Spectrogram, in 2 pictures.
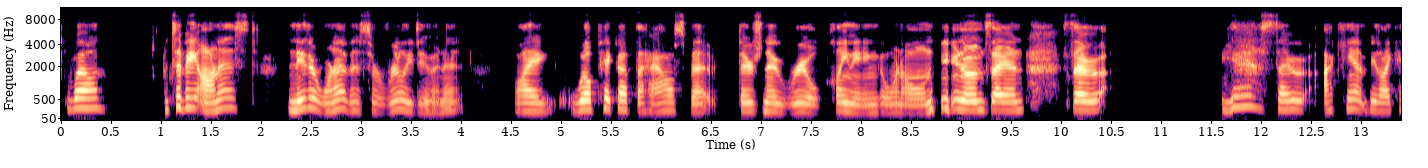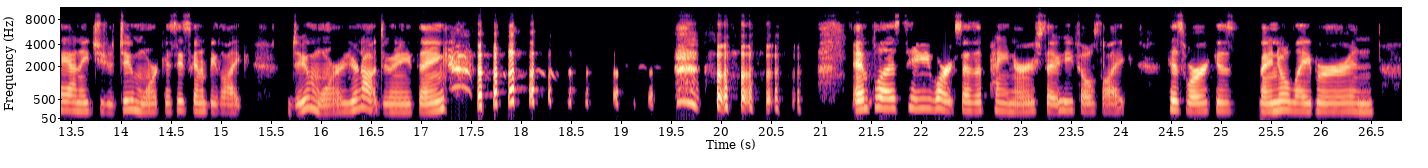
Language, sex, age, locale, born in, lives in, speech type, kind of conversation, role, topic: English, female, 45-49, en-US, United States, United States, conversation, advice, user, How can I manage overwhelming responsibilities?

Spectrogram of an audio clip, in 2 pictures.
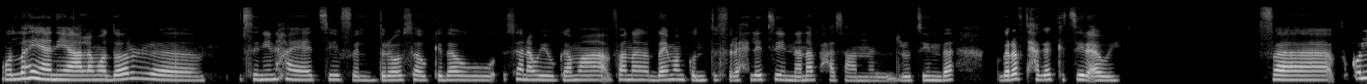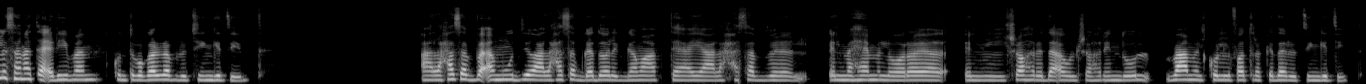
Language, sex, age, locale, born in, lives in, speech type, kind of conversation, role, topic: Arabic, female, 20-24, ar-EG, Egypt, Egypt, conversation, podcast, guest, إيه هو روتين صباحي صحي بتعمله وبيحسّن يومك؟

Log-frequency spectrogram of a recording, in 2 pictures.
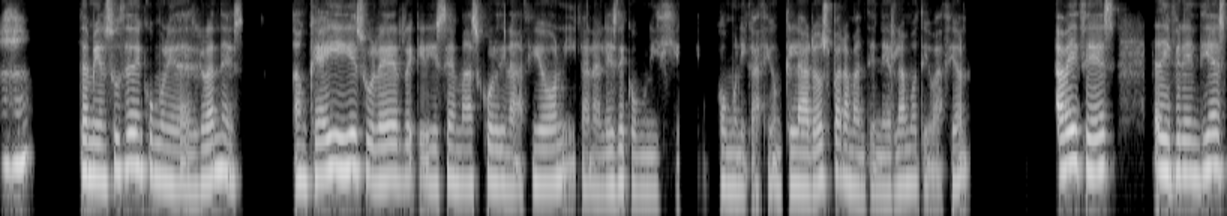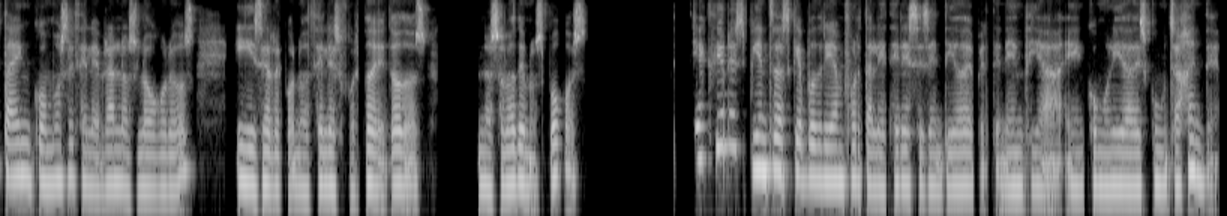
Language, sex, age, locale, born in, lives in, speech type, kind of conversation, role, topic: Spanish, female, 25-29, es-ES, Spain, United States, read, expert-assistant, expert, ¿Cómo influyen las acciones ambientales en la identidad y unidad de una comunidad?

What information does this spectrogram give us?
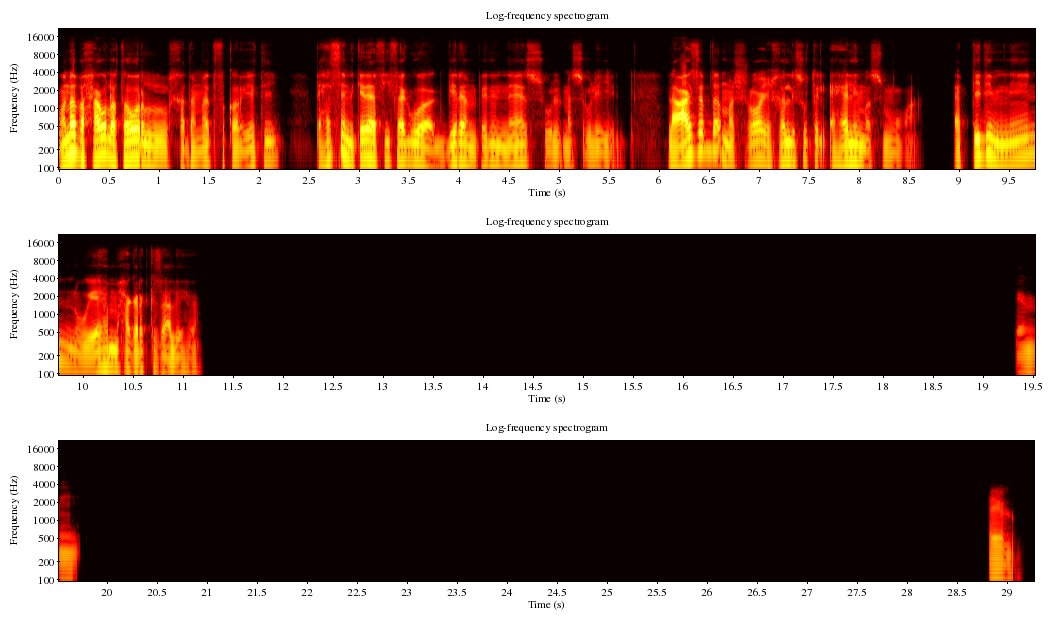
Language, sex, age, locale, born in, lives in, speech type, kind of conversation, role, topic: Arabic, male, 20-24, ar-EG, Egypt, Egypt, read, expert-assistant, asker, لو حبيت أنظم مشروع بيهدف لتحسين نظم الحكم المحلي في مصر، أبدأ منين وأحط إيه في الاعتبار؟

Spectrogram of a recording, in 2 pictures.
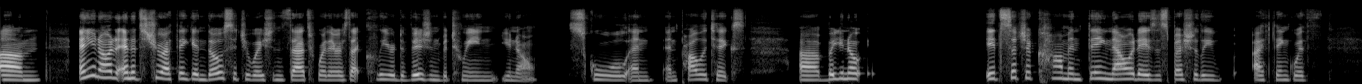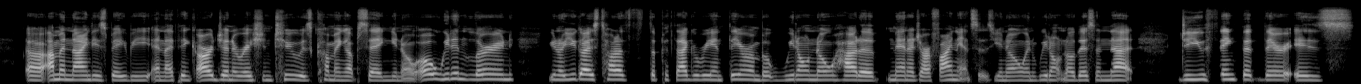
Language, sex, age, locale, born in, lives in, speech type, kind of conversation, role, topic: English, female, 25-29, en-US, United States, United States, conversation, podcast, host, How do inspiring teachers make a lasting difference in students' lives?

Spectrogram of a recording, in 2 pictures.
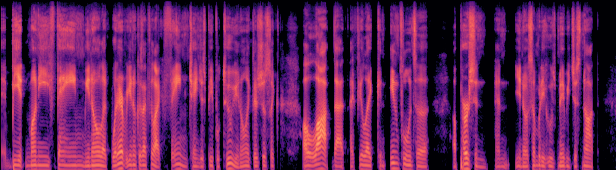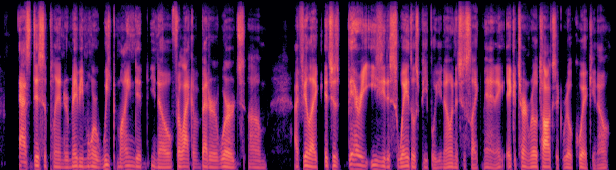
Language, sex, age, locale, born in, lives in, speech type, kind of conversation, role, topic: English, male, 30-34, en-US, United States, United States, conversation, unstructured, none, How does your team celebrate big and small wins in ways that strengthen connection?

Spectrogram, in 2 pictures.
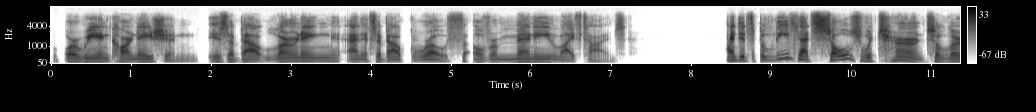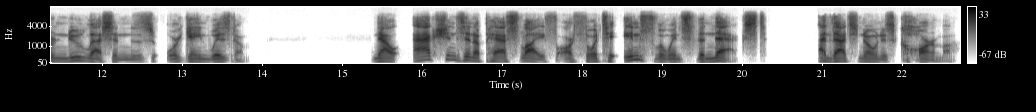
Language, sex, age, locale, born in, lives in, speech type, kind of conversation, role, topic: English, male, 55-59, en-US, United States, United States, read, expert-assistant, expert, How do different religions approach the concept of afterlife?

